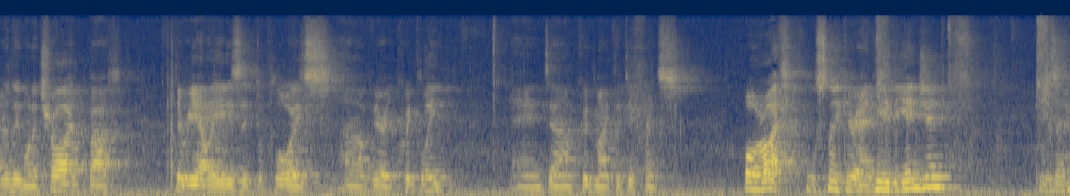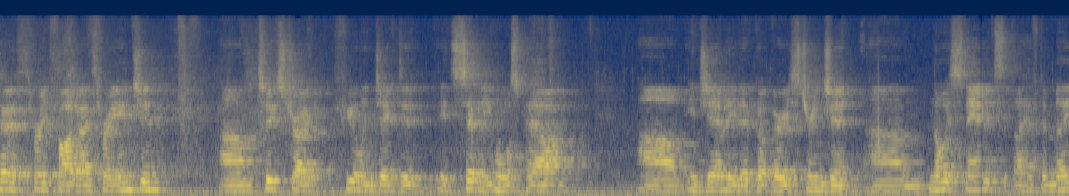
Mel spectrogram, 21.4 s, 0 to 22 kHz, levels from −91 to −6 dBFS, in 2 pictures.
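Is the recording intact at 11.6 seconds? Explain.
Yes, at 11.6 seconds the audio runs on without any audible dropout, click, distortion or other break.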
